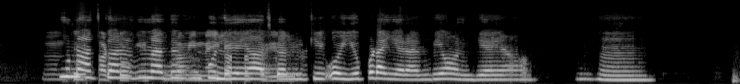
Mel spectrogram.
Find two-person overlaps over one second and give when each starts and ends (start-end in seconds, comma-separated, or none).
0.7-2.9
